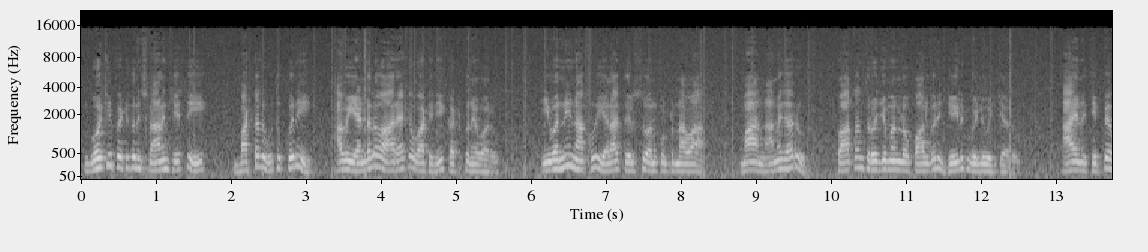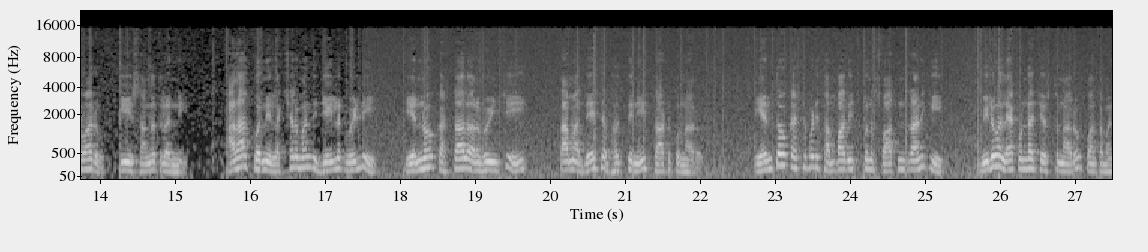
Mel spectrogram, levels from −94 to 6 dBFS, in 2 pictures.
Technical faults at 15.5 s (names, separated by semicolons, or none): overdone noise removal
